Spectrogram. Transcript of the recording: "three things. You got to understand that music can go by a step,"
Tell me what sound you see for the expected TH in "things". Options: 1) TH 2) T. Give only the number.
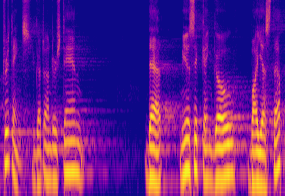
2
